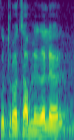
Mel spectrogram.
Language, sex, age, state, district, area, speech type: Goan Konkani, male, 45-60, Goa, Bardez, rural, spontaneous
